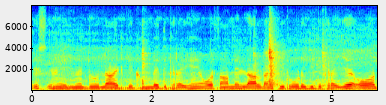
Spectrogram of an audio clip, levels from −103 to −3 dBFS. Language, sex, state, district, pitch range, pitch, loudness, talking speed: Hindi, male, Chhattisgarh, Bastar, 160-165 Hz, 165 Hz, -18 LUFS, 230 wpm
